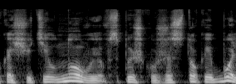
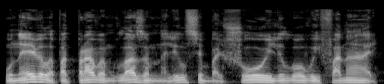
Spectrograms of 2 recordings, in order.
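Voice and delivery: ordinary delivery

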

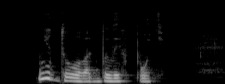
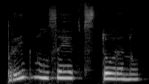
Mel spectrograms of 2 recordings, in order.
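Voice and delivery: usual speaking voice

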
